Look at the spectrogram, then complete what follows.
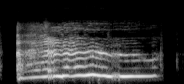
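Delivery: shrill, booming, very high, loud squealing character voice. Acting out a little scene with figures, saying hello in Mrs. Doubtfire voice. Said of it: "hello in a Missus Doubtfire voice".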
